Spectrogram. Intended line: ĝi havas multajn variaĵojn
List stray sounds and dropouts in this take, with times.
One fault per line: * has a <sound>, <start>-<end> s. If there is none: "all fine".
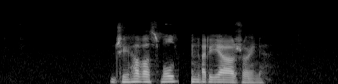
* has a dropout, 1.8-1.9 s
